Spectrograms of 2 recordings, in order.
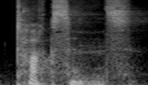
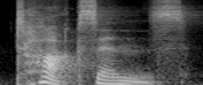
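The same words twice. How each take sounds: First: The vowels are short, said close and intimate. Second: The vowels are longer and vocally pushed.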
